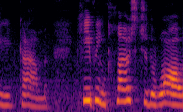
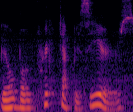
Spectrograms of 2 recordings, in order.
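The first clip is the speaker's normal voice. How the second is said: plain reading voice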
